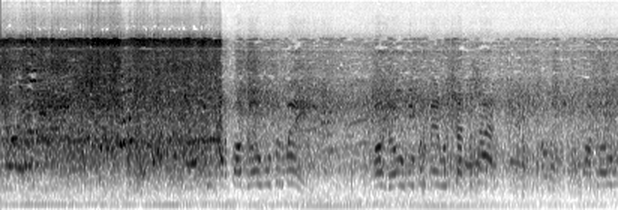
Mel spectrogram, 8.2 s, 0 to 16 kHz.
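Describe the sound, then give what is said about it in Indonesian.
Strong tornado winds roar loudly through the Pondok Ungu Sektor 5 housing area in Babelan, Bekasi Regency, West Java, on a Friday evening, with light rain. A dense, rushing noise lasts about three seconds, then a person talks steadily while gusty wind noise continues underneath. “Inilah detik-detik angin puting beliung yang melanda kawasan perumahan Pondok Ungu Sektor 5, Babelan Kabupaten Bekasi, Jawa Barat, Jumat petang.”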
